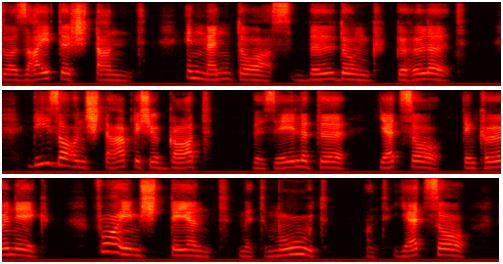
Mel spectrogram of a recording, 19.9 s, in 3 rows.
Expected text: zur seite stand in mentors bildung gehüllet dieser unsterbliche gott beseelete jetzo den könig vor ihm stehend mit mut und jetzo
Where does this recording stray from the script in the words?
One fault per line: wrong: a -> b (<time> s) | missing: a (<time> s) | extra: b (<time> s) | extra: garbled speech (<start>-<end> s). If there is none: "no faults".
no faults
